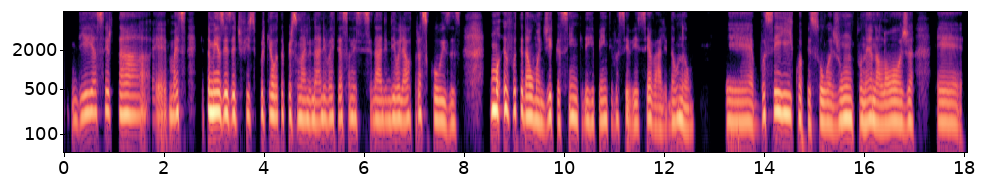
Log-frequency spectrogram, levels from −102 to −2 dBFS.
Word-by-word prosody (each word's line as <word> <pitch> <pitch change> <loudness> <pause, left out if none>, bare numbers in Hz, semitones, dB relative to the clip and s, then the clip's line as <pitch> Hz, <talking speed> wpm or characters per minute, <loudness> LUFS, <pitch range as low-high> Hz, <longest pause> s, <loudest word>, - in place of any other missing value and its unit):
de 195 +7 -1
acertar, 205 -2 -2
eh, 195 +4 -10
mas 195 +3 -1
que - - -27
também 225 -2 +12
as 220 - +7
vezes 210 -2 +4
é 205 - +3
difícil 195 +3 -10
porque 215 -1 -6
a 200 - +3
outra 195 +2 -3
personalidade 180 -2 -3
vai 180 +2 -4
ter 185 - -10
essa 185 0 -6
necessidade 170 -2 -5
de 170 +2 -3
olhar 175 -1 -2
outras 185 +1 -3
coisas. 155 -5 -4 0.6
Uma 240 0 +9
eu 255 -1 +6
vou 230 +3 -3
te 235 - -2
dar 195 -2 +3
uma 170 -3 +1
dica 160 +3 -4
assim, 185 +3 -1
que - - -13
de - - -6
repente 165 +1 -5
você 165 +2 -9
vê 150 -1 -8
se 170 - -11
é 180 - 0
válida 140 +3 -9
ou 180 - 0
não. 135 -6 -1 0.7
Eh. 160 -1 -3 0.2
Você 200 +3 -2
ir 210 -3 +6
com - - -10
a - - -3
pessoa 155 0 -4
junto 170 +4 +1
né 165 +3 +1
na 155 -3 0
loja, 155 +1 -2 0.5
eh, 155 -2 -5
175 Hz, 170 wpm, -23 LUFS, 160-200 Hz, 0.7 s, também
